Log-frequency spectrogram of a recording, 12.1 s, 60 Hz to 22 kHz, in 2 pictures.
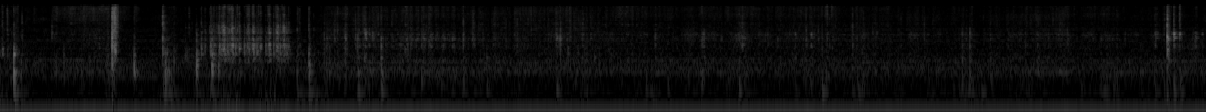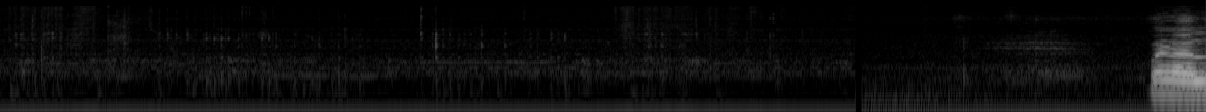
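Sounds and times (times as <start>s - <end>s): scrubbing on metal faceplate: 0.0s - 10.3s
small ticks: 0.0s - 10.3s.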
